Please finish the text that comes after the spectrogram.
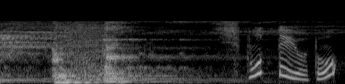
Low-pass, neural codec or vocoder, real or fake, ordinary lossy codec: none; codec, 16 kHz, 16 kbps, FunCodec, trained on Chinese and English, 50 frames a second; fake; none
